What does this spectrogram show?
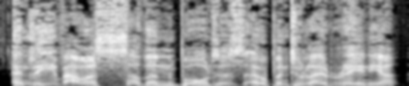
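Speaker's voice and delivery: mild scornful question; scoffing. Acted. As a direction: brush the idea off with scorn. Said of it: "Sajay scoffed".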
